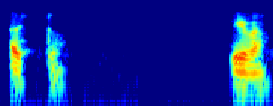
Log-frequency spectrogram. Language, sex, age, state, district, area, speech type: Sanskrit, male, 18-30, Kerala, Kannur, rural, conversation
